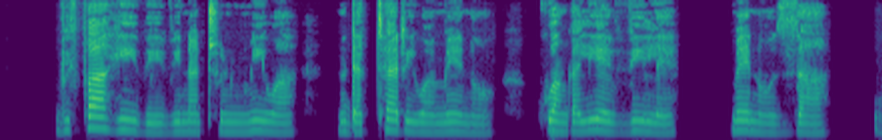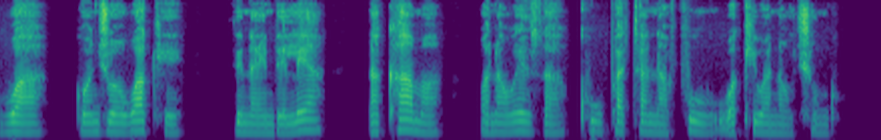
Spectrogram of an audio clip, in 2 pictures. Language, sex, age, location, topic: Swahili, female, 25-35, Nairobi, health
